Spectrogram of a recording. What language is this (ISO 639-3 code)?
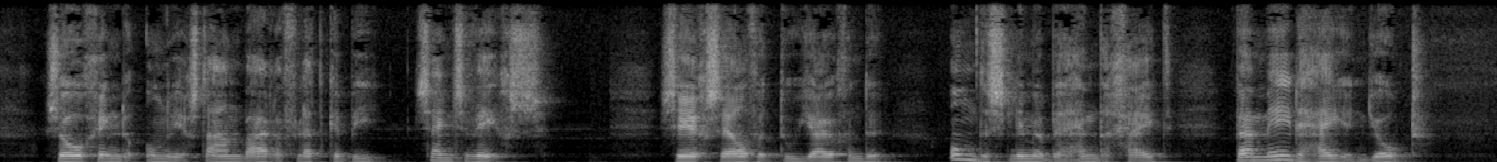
nld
